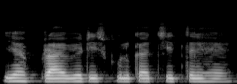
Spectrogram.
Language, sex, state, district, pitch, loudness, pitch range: Hindi, male, Jharkhand, Deoghar, 140 Hz, -20 LUFS, 140-145 Hz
